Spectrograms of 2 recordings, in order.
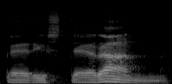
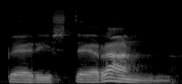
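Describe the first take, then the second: The two takes are said the same way.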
